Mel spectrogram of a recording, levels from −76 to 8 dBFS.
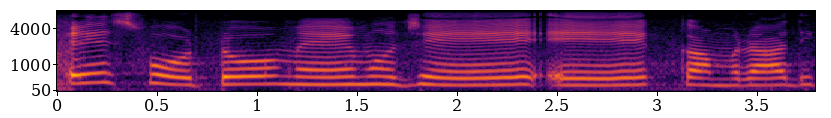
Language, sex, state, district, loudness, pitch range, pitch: Hindi, female, Madhya Pradesh, Umaria, -19 LUFS, 255-285 Hz, 275 Hz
